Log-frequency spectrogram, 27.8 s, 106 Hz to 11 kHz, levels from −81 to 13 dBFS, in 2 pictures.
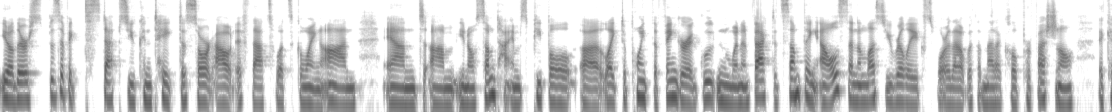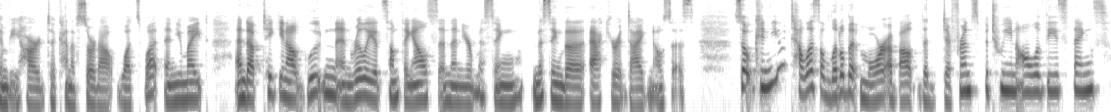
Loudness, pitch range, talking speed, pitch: -28 LUFS, 155-210 Hz, 205 wpm, 175 Hz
